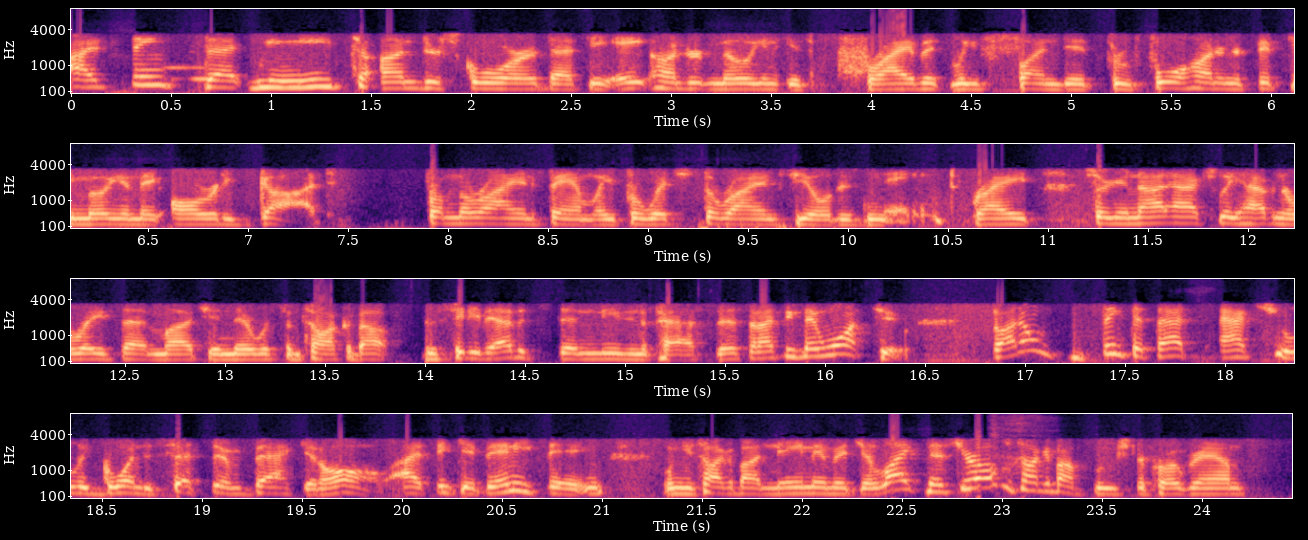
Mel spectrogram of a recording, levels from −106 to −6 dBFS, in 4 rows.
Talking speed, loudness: 240 wpm, -18 LUFS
